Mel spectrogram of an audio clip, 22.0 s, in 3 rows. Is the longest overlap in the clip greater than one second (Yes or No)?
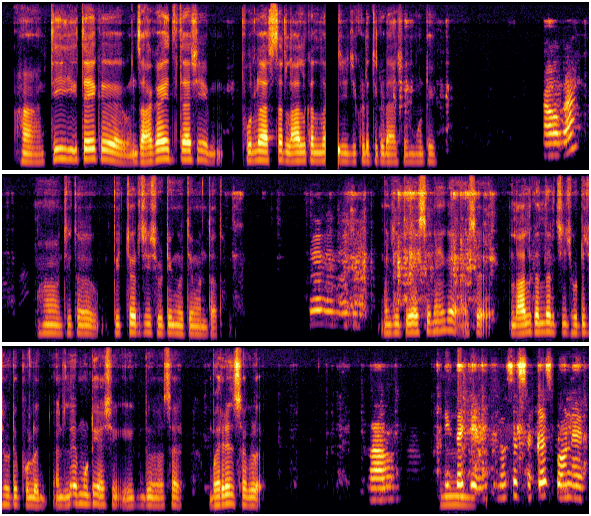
No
